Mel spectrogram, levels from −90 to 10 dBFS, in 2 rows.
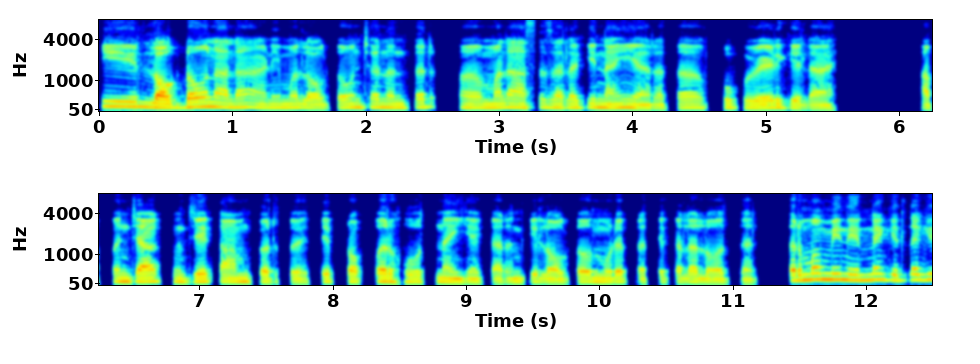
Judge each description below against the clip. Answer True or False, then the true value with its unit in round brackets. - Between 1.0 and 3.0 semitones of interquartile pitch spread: True (2.7 semitones)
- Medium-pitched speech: False (125 Hz)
